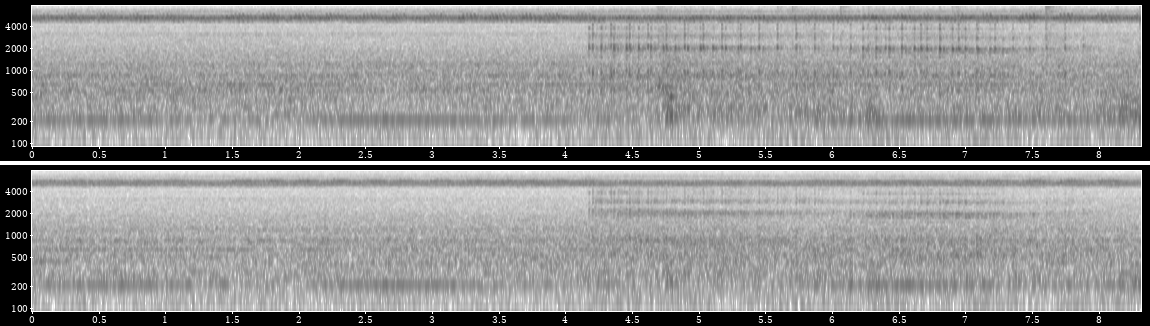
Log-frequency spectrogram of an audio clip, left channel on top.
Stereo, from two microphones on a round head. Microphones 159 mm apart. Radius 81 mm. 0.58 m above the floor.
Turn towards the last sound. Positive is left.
turn(degrees=50)  # may be behind; listen again after turning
